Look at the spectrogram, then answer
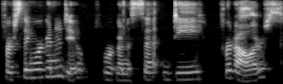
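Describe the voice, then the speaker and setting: A woman speaking at a fairly quick pace. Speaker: math teacher. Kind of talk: tutorial. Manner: fast.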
